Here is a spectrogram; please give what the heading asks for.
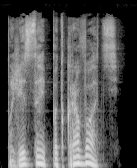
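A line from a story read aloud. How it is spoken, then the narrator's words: Loud whispered command. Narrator (Russian): Громким шепотом приказала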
